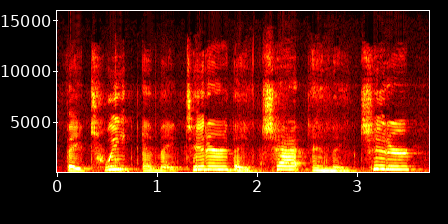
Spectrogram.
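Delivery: lively storybook read-aloud; reading to children. A narrator's reading. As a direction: read it like bedtime story time. Reads picture book aloud.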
